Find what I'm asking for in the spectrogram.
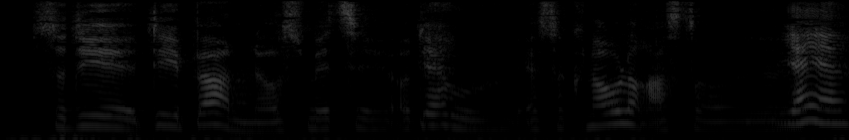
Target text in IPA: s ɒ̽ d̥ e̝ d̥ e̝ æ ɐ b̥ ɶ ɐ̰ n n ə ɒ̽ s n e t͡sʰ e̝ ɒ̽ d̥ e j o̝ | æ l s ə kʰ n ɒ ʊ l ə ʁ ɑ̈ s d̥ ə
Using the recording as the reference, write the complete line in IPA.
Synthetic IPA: s ɒ̽ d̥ e̝ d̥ e̝ æ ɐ b̥ ɶ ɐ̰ n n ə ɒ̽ s m e t͡sʰ e̝ ɒ̽ d̥ e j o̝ | æ l s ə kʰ n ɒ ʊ l ə ʁ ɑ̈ s d̥ ɐ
